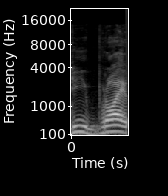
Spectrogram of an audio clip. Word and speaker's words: de Broglie: Atom और दूसरा है डी ब्रॉगलीज एक्सप्लेनेशन। तो डी ब्रॉगली बोलिए या डी ब्रॉय, एक्चुअली बुक में लिखा है डी ब्रॉय उसका प्रोनाउंसिएशन, तो ठीक है जो बोलिए।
